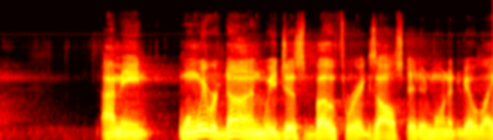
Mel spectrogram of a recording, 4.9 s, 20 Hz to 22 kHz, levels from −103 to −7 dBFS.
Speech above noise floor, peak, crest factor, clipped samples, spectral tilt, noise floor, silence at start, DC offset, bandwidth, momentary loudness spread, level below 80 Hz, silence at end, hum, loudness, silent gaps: 51 dB; -6 dBFS; 18 dB; under 0.1%; -6 dB/octave; -73 dBFS; 1 s; under 0.1%; 12 kHz; 6 LU; -70 dBFS; 0 s; none; -23 LUFS; none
